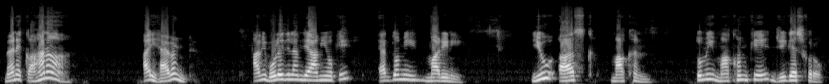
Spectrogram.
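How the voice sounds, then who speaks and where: A man acts out an angry young village boy in a told story, his voice raised and rushed as he protests. The pitch sits a little high, and the sound is dry and close. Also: expressive, dry recording. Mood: protesting. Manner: loud and hurried, protesting.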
